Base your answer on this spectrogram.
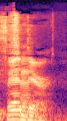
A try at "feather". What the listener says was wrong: But you still are saying the th. Feth. Feather.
